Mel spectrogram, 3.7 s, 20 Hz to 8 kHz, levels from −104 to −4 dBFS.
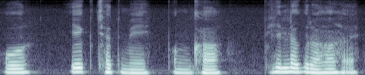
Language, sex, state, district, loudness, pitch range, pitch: Hindi, male, Uttar Pradesh, Saharanpur, -18 LUFS, 125-150 Hz, 140 Hz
